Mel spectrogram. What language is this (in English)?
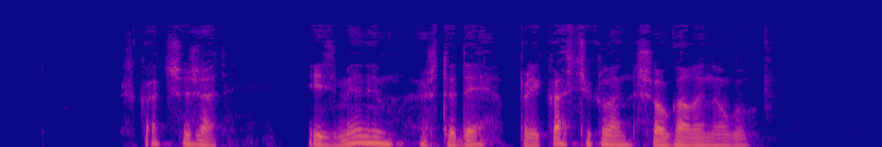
Mari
